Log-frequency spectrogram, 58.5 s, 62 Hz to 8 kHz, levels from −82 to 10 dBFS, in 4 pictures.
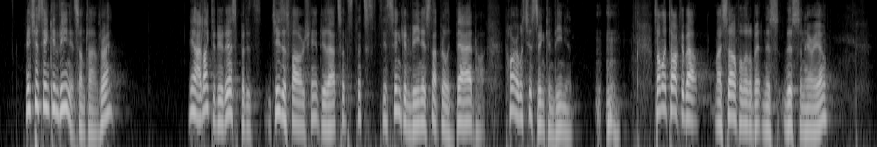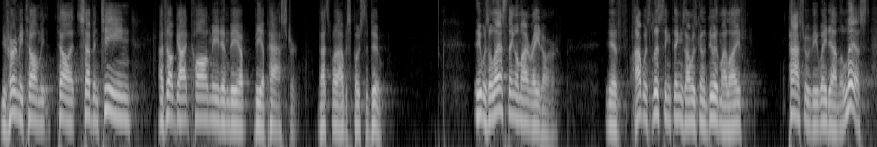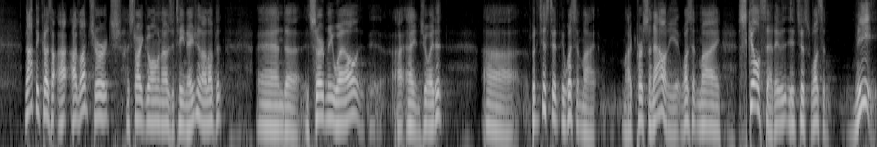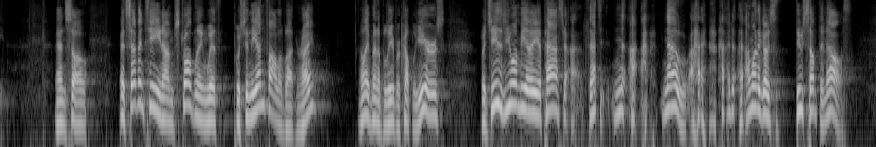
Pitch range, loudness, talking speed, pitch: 130-180 Hz, -21 LUFS, 200 wpm, 150 Hz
